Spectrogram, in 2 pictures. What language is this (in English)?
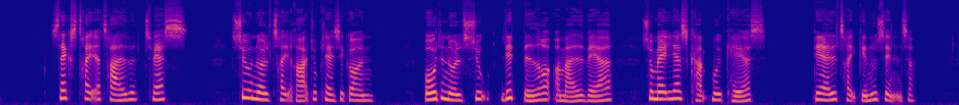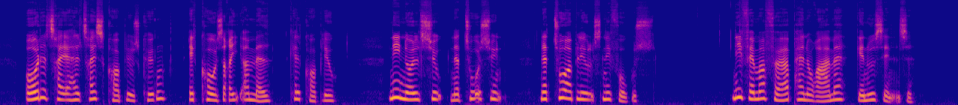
Danish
